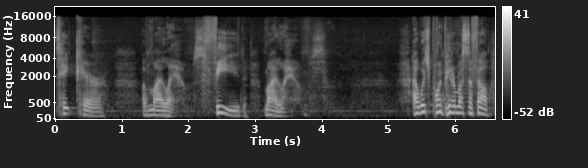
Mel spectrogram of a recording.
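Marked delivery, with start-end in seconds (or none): 0.0-4.0 soft, slow, tender reassurance; tender Jesus. Retold or imitated. Jesus gently restoring Peter, soft and slow. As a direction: gently settle him, slowly and softly. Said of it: "Jesus says".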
